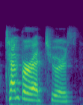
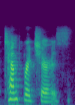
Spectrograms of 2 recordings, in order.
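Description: First: The 'tu' part is said with a t sound. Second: The 'tu' part is said with a ch sound. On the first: The speaker calls it wrong. "So it looks like temperatures, but it's not pronounced that way" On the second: The speaker calls it right. "That's how we pronounce it"

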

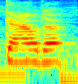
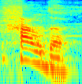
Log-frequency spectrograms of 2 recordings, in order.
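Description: First: The word is said with an English pronunciation. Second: The word is said with a Dutch-like pronunciation.

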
